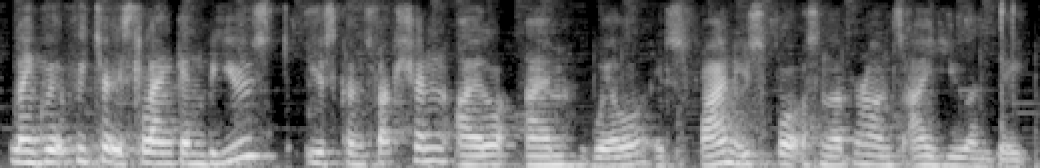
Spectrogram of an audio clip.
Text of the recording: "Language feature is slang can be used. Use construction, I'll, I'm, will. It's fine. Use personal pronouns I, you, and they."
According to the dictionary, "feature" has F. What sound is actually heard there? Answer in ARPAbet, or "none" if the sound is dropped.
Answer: F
